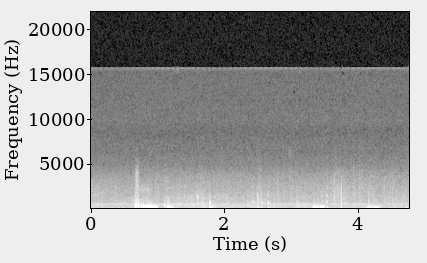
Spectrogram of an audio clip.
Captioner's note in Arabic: يدندن بلحن جميل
